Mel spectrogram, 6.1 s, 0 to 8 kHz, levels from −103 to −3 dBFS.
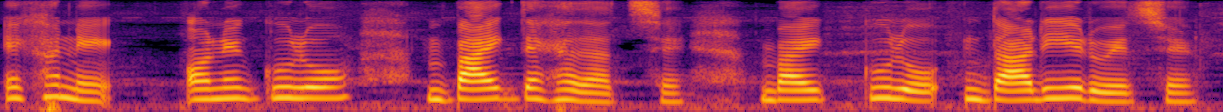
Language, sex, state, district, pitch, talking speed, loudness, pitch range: Bengali, female, West Bengal, Cooch Behar, 235 Hz, 90 wpm, -18 LUFS, 200-255 Hz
